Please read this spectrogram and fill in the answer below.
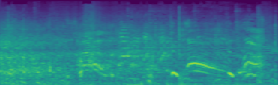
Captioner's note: laughter; all exclaim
